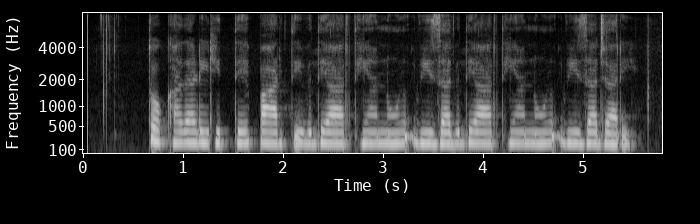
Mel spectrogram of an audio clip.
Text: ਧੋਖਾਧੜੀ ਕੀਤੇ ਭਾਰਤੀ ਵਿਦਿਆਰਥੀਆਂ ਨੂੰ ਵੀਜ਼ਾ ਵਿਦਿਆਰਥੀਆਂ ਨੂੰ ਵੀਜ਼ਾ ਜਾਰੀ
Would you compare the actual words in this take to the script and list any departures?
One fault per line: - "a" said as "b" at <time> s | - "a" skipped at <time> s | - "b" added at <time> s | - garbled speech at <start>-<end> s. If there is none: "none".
none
